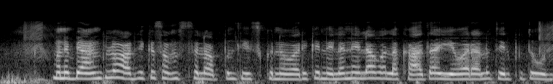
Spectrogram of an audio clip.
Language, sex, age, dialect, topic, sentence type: Telugu, female, 46-50, Telangana, banking, statement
